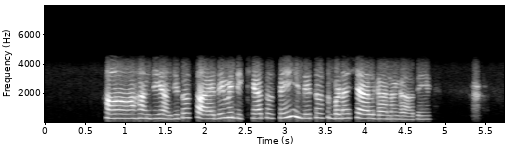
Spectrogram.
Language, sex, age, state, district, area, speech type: Dogri, female, 18-30, Jammu and Kashmir, Reasi, rural, conversation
